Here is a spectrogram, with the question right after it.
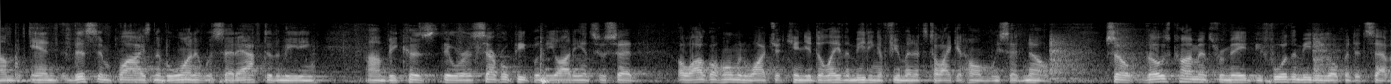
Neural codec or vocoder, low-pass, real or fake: none; 7.2 kHz; real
